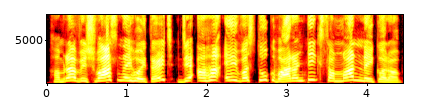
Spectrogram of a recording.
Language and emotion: Maithili, angry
